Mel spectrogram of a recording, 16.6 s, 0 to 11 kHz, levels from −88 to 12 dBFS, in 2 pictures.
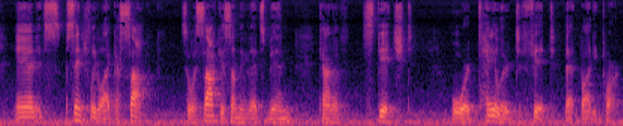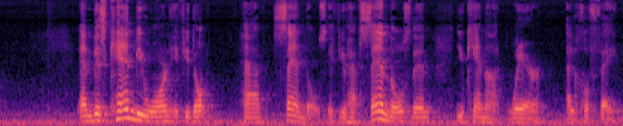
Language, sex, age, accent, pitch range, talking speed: English, male, 40-59, American, 115-130 Hz, 150 wpm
